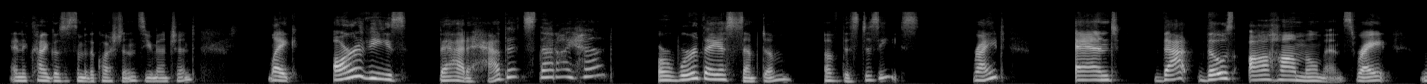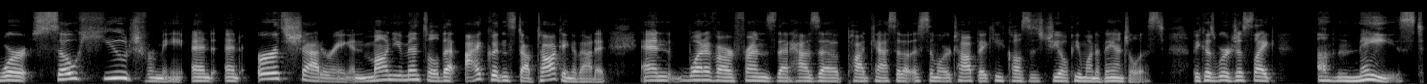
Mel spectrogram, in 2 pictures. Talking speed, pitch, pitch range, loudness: 160 wpm, 180 Hz, 160-220 Hz, -22 LUFS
